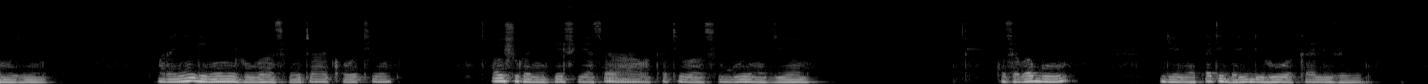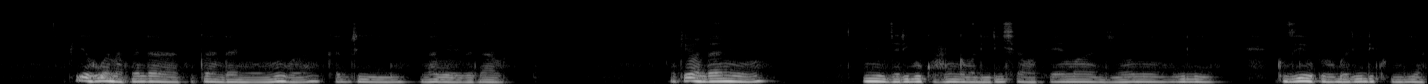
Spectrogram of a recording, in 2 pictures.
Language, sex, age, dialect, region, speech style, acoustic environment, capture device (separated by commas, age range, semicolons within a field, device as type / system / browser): Swahili, male, 25-34, Kenya - Nairobi Sheng-influenced, Kenya, relaxed, silence, mobile / Linux / Chrome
